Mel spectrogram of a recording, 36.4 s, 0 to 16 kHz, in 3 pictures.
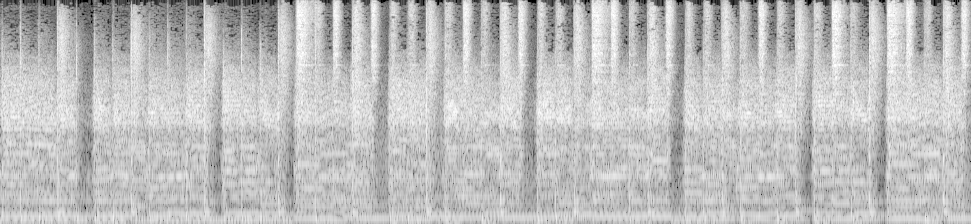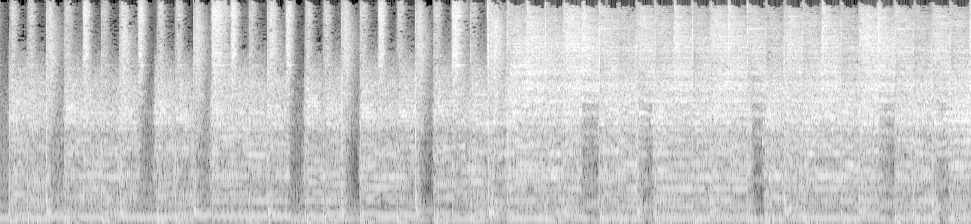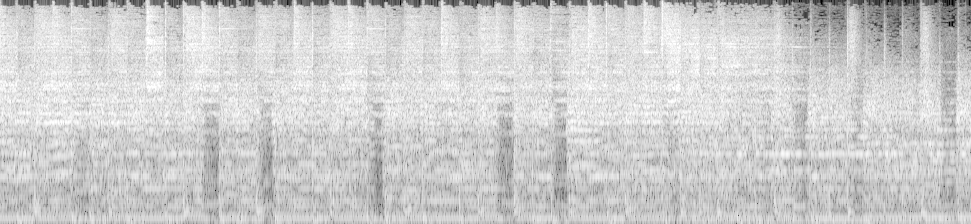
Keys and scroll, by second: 4.9-5.9 typing.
